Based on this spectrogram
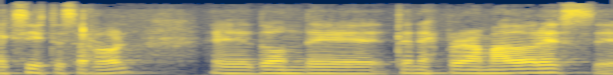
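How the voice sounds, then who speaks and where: A man speaks at a medium pitch. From Buenos Aires, Argentina. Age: 40s. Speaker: tech business owner, former sysadmin. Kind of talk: recorded opinion monologue. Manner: halting, many fillers.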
